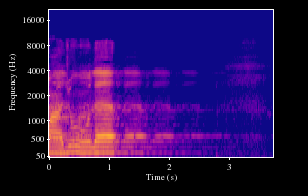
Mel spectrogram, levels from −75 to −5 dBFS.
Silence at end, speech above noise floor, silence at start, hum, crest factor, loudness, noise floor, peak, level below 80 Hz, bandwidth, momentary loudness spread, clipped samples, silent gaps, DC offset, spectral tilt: 1.7 s; 33 dB; 0 s; none; 18 dB; -25 LUFS; -57 dBFS; -10 dBFS; -68 dBFS; 10.5 kHz; 24 LU; under 0.1%; none; under 0.1%; -5 dB/octave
